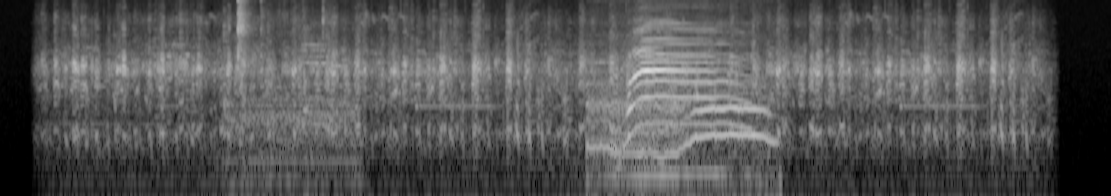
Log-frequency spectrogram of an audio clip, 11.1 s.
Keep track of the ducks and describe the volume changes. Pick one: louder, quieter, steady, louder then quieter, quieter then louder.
steady.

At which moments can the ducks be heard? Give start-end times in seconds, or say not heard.
0.3-10.6.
